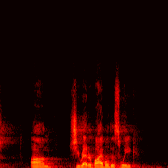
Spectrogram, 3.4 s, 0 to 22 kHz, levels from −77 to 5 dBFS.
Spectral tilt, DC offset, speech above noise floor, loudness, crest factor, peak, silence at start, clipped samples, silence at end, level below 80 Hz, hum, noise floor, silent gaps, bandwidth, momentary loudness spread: -4.5 dB/octave; under 0.1%; 29 dB; -33 LUFS; 18 dB; -16 dBFS; 0 s; under 0.1%; 0.5 s; -72 dBFS; none; -61 dBFS; none; 15.5 kHz; 18 LU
